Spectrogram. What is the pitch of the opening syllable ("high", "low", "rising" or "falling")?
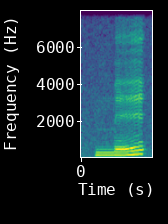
rising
